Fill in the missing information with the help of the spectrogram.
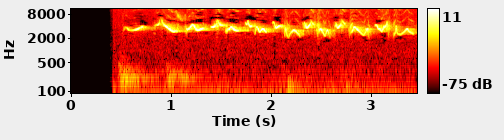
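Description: Ultramarine grosbeak singing a fast, continuous, high warble of rising and falling slurred notes, with faint low thumps beneath.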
